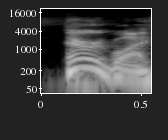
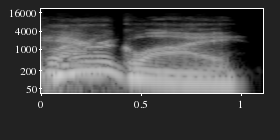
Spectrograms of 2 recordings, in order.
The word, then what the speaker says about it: Paraguay: Paraguay. Thank you. Paraguay. I mean, were we really going to trust Jim on the pronunciation when he missed the continent?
